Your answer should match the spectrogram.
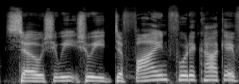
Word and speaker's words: furikake: And that's because this week we're talking about furikake.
